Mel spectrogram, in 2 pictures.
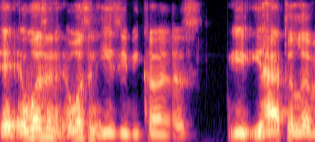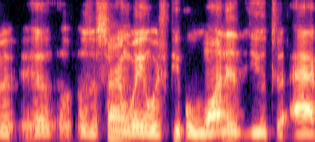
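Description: The man has a normal speaking voice and an American accent at a medium pitch. He moves at a moderate pace with lively intonation. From Long Island, New York. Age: 30s. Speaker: youth pastor. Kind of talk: casual chat.

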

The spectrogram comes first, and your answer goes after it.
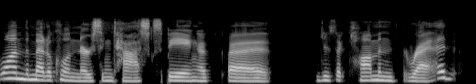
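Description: A woman with an American accent speaks at a medium pitch and a fairly slow pace, the sound dry and close with no echo against a quiet background. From California. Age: 20s. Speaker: MBA student. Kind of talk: interview.

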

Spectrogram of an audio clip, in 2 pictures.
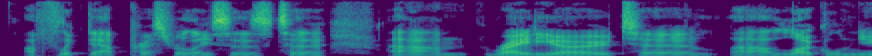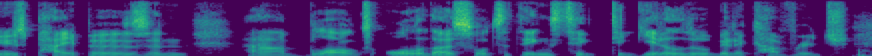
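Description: In an Australian accent, the speaker goes at a moderate pace with fairly even intonation, in a very clean recording with a silent background and a dry, close sound with no echo. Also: man. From Australia, Maltese-Australian family. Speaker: stand-up comedian and podcast host. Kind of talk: casual solo podcast chat. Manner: relaxed, frequent ums and laughs.

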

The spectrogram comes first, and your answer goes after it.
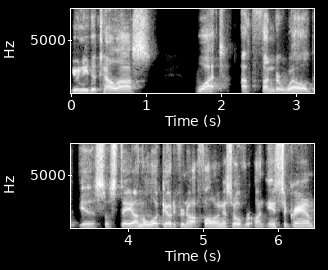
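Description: Against a quiet background, a man speaks at a moderate pace in an ordinary speaking voice. His medium pitch shows ordinary pitch variation. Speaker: podcast host. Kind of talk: casual banter about cars.

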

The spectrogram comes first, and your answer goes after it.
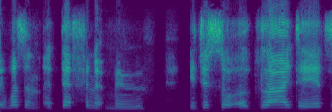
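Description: Dry and close with no echo, a woman's bright, sharp voice sits at medium pitch, moving at a moderate pace with monotone, flat intonation. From England, Leicester. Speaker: event promoter. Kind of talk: interview.

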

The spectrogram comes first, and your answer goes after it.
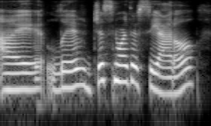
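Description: With a Californian accent, a woman speaks very slowly in a fairly low pitch. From Southern California, Los Angeles. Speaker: scrapbooking artist. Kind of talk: casual interview.

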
